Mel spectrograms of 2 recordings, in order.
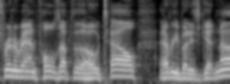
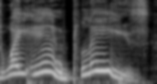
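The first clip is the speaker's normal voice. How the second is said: mock JT plea; 8 semitones higher, much slower than usual. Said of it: "J T looks at Venita and goes".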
